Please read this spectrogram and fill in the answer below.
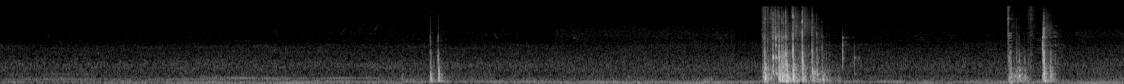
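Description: White PVC-pipe Cornbowl pins struck by a thrown bean bag: a loud clatter of hollow plastic pins knocking together and onto the wooden board, with a couple more clacks about two seconds later as pins settle. A single small knock comes a few seconds before.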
